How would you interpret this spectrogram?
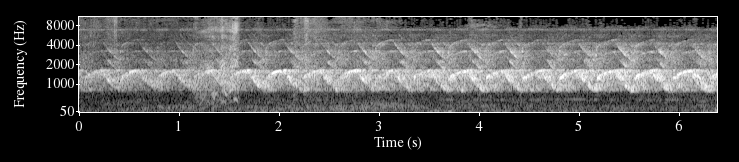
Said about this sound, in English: I don't know if you could hear that, but it's the so many alarms.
